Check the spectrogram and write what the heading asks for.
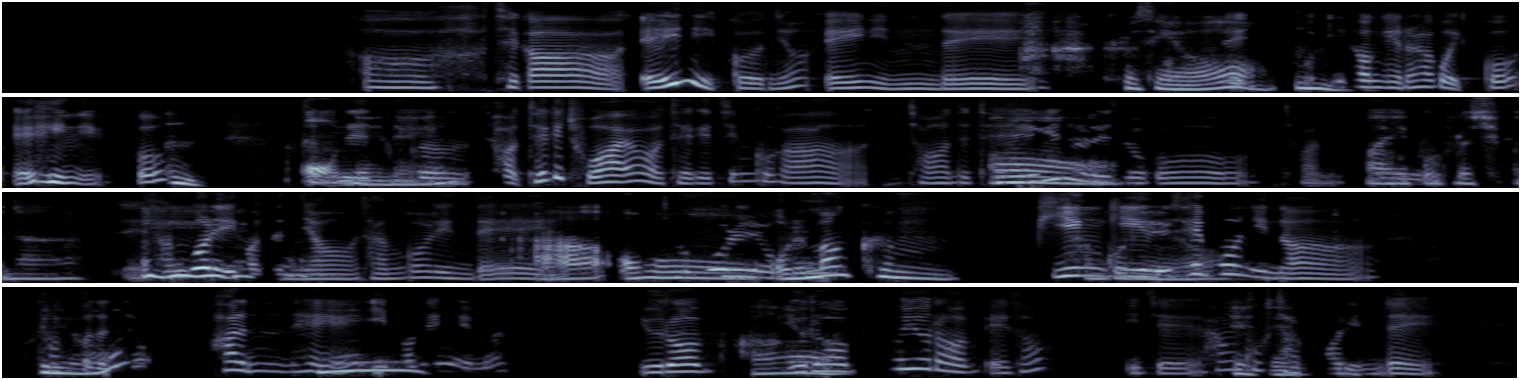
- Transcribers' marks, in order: tapping; distorted speech; laughing while speaking: "애인이"; other background noise; giggle
- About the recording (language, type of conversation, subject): Korean, advice, 이별을 고민하고 있지만 아직 마음이 정리되지 않았을 때 어떻게 하면 좋을까요?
